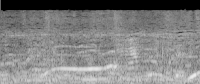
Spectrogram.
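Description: People's voices at close range, with a drawn-out, wavering vocal sound in the middle and a rising-then-falling 'hmm' near the end, over street background noise.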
